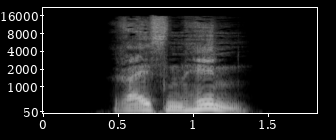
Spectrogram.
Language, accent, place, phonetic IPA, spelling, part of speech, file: German, Germany, Berlin, [ˌʁaɪ̯sn̩ ˈhɪn], reißen hin, verb, De-reißen hin.ogg
- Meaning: inflection of hinreißen: 1. first/third-person plural present 2. first/third-person plural subjunctive I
